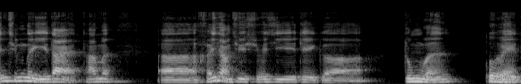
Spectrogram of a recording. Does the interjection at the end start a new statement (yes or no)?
no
